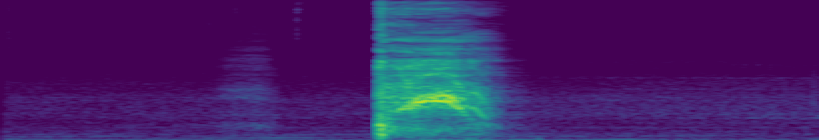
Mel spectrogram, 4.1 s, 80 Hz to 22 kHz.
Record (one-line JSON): {"cough_length": "4.1 s", "cough_amplitude": 20010, "cough_signal_mean_std_ratio": 0.27, "survey_phase": "beta (2021-08-13 to 2022-03-07)", "age": "18-44", "gender": "Male", "wearing_mask": "No", "symptom_cough_any": true, "symptom_new_continuous_cough": true, "symptom_runny_or_blocked_nose": true, "symptom_shortness_of_breath": true, "symptom_fatigue": true, "symptom_fever_high_temperature": true, "symptom_onset": "3 days", "smoker_status": "Ex-smoker", "respiratory_condition_asthma": false, "respiratory_condition_other": false, "recruitment_source": "Test and Trace", "submission_delay": "2 days", "covid_test_result": "Positive", "covid_test_method": "RT-qPCR", "covid_ct_value": 14.8, "covid_ct_gene": "ORF1ab gene", "covid_ct_mean": 15.9, "covid_viral_load": "6000000 copies/ml", "covid_viral_load_category": "High viral load (>1M copies/ml)"}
